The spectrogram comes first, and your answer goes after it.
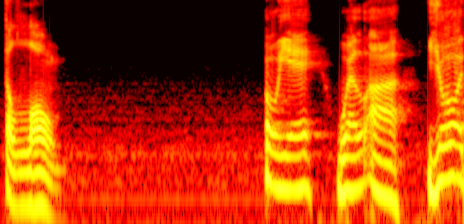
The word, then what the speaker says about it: Delhomme: You called the Panthers quarterback Jake Delhomme. Yeah. Yeah. Good guy. No, it's Jake Delhomme.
